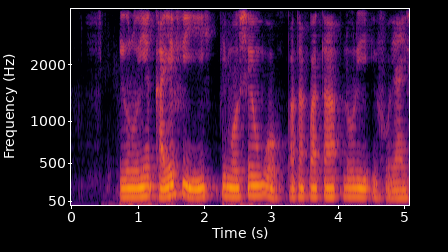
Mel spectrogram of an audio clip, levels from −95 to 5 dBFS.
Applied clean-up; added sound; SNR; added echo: neural separator model SepFormer DNS4.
